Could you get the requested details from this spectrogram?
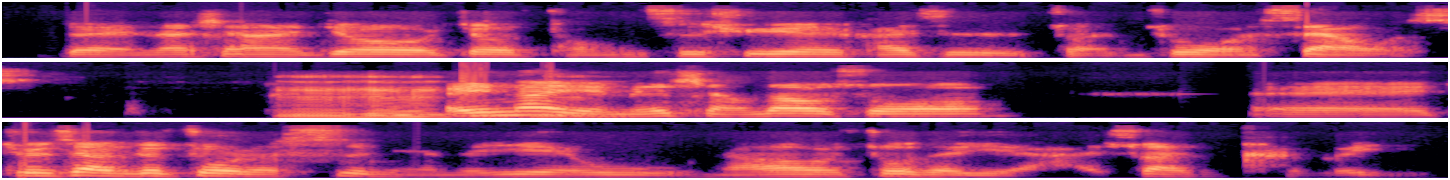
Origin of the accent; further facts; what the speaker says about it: Pingtung County, Taiwan; moved away; 从小其实我们是在屏东长大的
